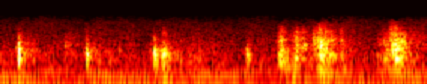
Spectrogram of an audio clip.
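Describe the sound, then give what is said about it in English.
A front door being opened: a series of sharp wooden clicks and knocks as the latch and handle are worked, followed by a few softer scraping bumps, with no voices. “But you had better answer the door.”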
